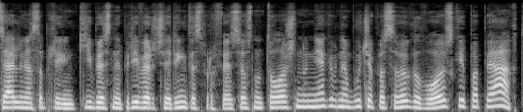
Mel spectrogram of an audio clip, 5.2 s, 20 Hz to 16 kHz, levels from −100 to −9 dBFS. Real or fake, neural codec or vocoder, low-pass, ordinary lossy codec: real; none; 14.4 kHz; AAC, 48 kbps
